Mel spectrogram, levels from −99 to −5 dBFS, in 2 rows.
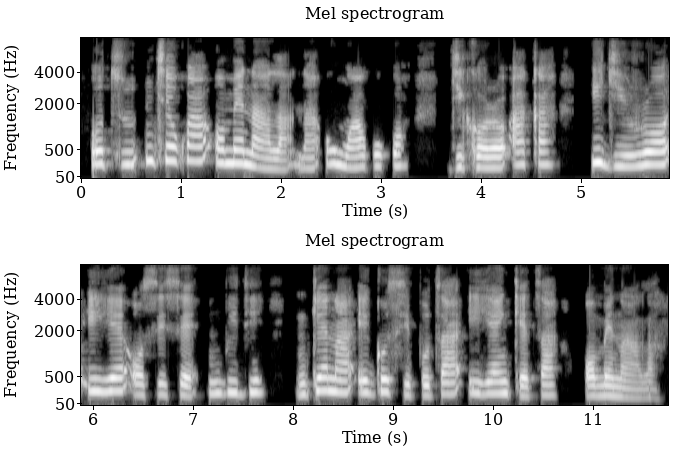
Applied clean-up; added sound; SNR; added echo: none; none; none; none.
